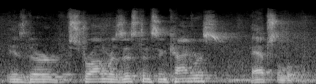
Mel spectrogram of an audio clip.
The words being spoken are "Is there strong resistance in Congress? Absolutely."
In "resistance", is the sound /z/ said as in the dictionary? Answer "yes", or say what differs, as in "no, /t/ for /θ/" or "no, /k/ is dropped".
yes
